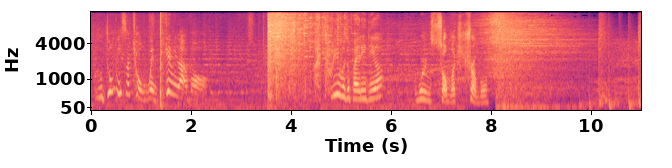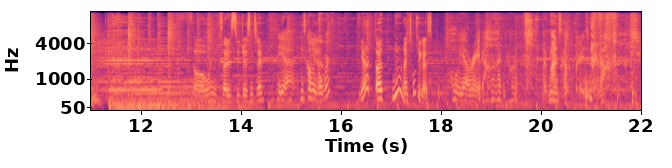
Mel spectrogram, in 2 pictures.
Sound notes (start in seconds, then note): 3.5 glass crashing; 10.7 upbeat music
